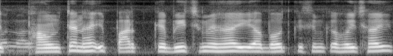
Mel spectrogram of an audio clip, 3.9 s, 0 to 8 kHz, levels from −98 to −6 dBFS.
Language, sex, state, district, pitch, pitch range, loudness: Bajjika, male, Bihar, Vaishali, 175 Hz, 165-180 Hz, -17 LUFS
